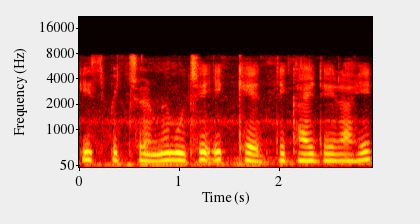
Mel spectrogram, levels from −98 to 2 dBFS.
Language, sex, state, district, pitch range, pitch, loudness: Hindi, female, Chhattisgarh, Raigarh, 180-200 Hz, 190 Hz, -28 LUFS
